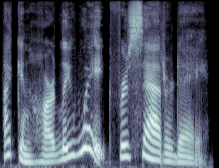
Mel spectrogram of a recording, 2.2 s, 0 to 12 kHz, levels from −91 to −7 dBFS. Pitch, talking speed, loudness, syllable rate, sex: 185 Hz, 165 wpm, -18 LUFS, 4.4 syllables/s, female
